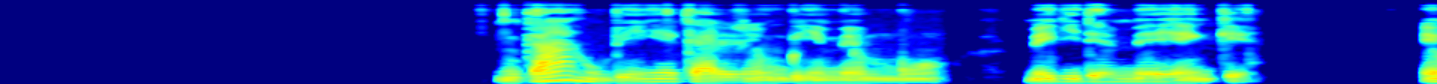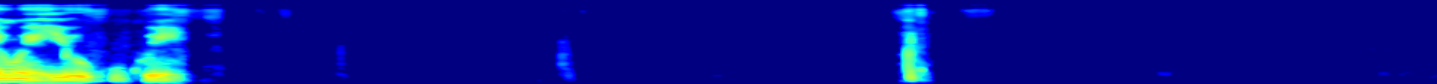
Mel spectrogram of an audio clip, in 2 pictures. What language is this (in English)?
Igbo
